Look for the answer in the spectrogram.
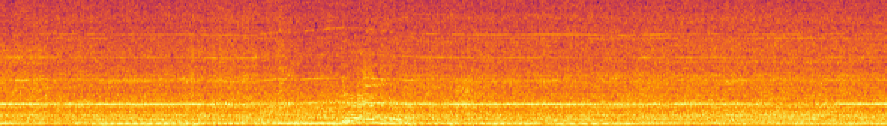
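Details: Sebo commercial upright vacuum plugged in and switched on to check it still runs: steady, even motor roar with a constant high whine, no knocking, rattling or surging. It runs normally.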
